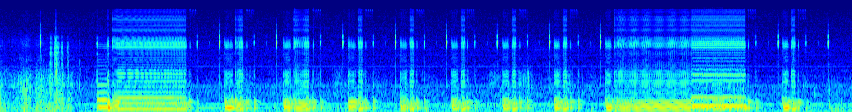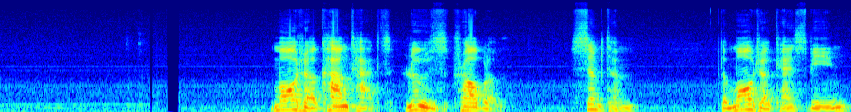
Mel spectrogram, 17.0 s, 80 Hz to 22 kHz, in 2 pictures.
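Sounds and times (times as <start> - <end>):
hard drive buzzing chirp: 0.9 - 9.4
hard drive steady buzz: 1.0 - 9.4.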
